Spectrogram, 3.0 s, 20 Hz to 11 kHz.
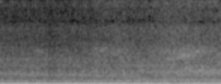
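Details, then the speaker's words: Dodge Caliber 2.0L with stalling, low power and misfire codes, idling: steady low idle with an uneven, lumpy pulse about three beats a second; misfire suspected to be the spark plug, not yet confirmed. "The code right now is the misfire, so that would be the spark plug for sure."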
